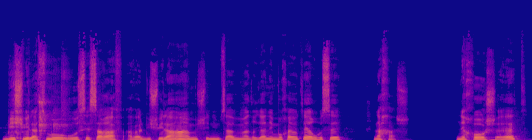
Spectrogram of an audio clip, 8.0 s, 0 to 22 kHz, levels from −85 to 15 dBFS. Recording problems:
none

